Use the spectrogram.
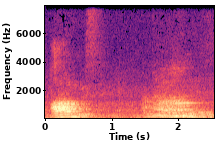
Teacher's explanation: この NG は、いわゆる英語の ING と一緒です。だから、アングという鼻に入ります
